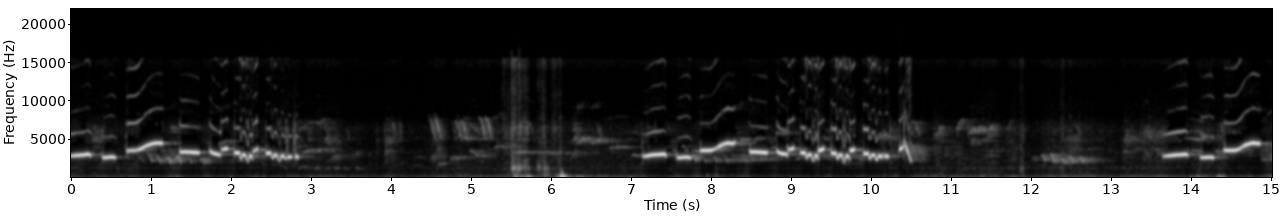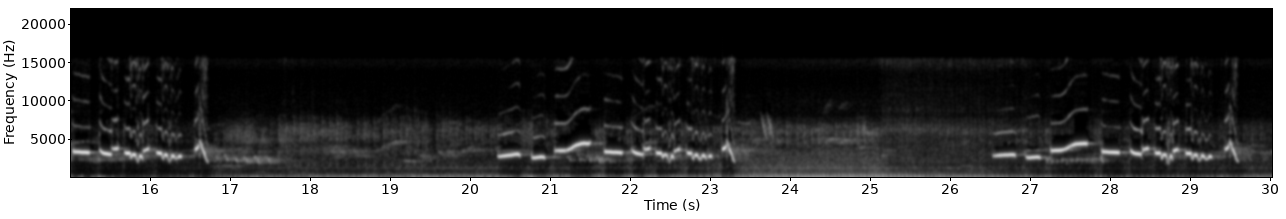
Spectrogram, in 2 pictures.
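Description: Oriental magpie-robin (kacer) song: the same short phrase five times, about every six to seven seconds, each a rising whistle followed by a quick run of trilled notes. A single thump about six seconds in, and a low rumble through the second half.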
